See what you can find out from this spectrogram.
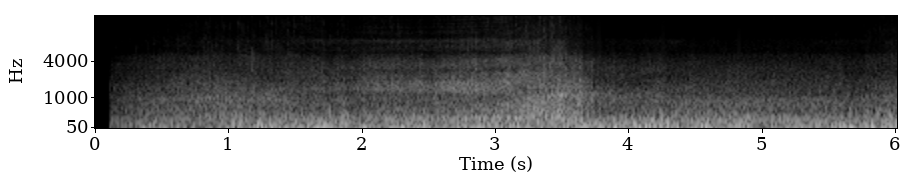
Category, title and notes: Sound effects > Vehicles
Outdoor recording of a passing car on Malminkaari Road in Helsinki. Captured with a OnePlus 8 Pro using the built‑in microphone.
